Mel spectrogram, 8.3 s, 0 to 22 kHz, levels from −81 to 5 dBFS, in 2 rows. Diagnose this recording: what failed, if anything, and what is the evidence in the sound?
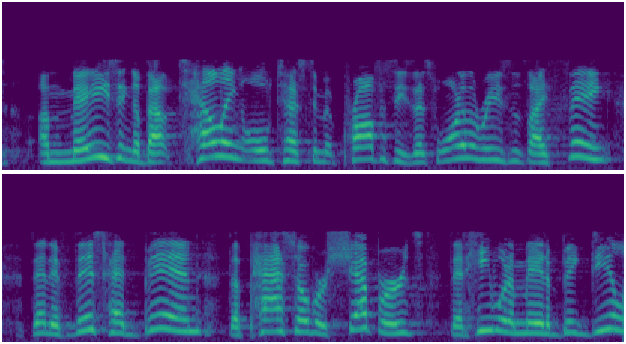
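Nothing in this one points to a failure at any stage, so there's no fault to diagnose here.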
